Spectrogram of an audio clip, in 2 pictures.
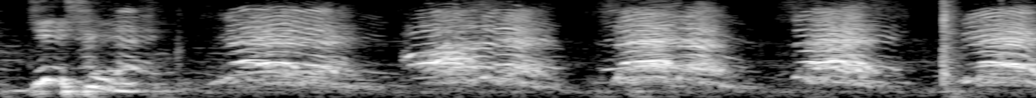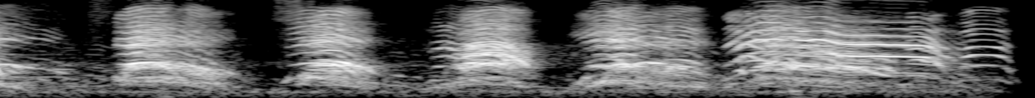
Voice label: Children Countdown Polish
